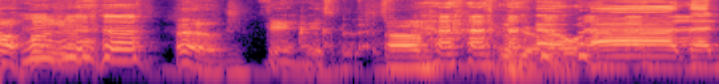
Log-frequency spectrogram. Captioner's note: laughs; laughs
